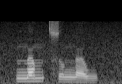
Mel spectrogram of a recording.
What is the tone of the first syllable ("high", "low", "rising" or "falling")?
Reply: high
